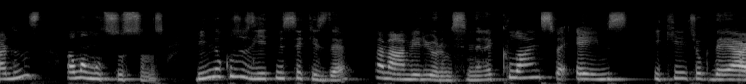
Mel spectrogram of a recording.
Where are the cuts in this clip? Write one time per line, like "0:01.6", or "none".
none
